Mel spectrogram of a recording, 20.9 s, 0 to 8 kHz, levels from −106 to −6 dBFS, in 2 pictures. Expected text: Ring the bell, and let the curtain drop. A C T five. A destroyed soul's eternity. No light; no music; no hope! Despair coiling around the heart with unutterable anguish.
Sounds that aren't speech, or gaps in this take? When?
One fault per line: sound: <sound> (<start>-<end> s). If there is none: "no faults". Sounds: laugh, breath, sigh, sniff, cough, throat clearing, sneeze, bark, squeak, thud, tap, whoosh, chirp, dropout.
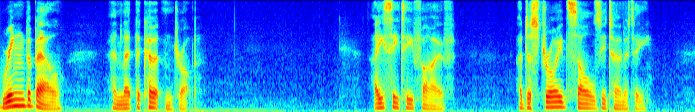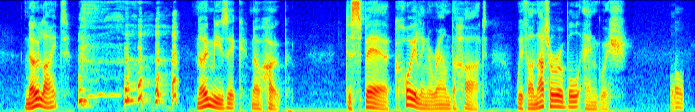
sound: laugh (11.6-13.1 s)
sound: laugh (20.5-20.7 s)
